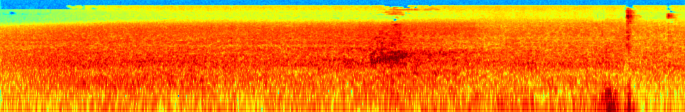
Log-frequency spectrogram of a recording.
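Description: Strong ocean waves at a beach in Batangas wash in a steady, broad roar mixed with wind buffeting the microphone, fairly faint overall, with a brief louder surge and a couple of knocks near the end.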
